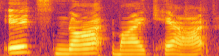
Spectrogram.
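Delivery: slow, loud exasperated insistence; loud and slow, rolling his eyes. Acted. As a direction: spell it out, fed up. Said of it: "rolling his eyes".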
